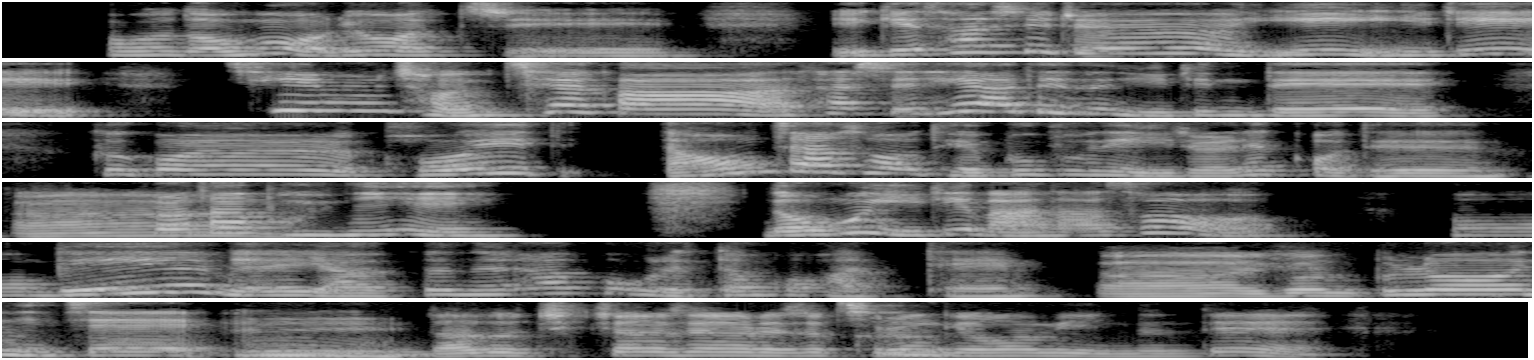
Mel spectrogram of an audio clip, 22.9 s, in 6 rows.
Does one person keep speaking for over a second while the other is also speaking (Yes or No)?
No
